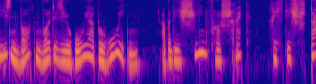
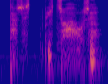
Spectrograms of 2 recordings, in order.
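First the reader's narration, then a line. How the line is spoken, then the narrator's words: Whispering. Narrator (German): flüsterte Roja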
